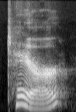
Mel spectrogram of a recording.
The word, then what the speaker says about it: tear: and then we have the word tear like tearing the paper and that one would be um that would that one is the air diphthong um which i could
